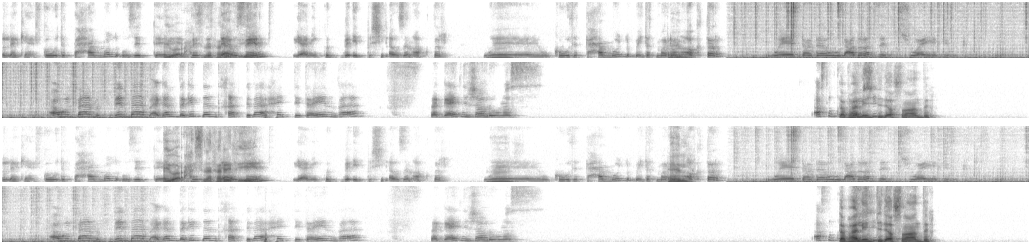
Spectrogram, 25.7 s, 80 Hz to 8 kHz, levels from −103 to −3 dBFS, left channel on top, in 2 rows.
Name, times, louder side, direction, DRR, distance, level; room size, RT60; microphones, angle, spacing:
voice 1, 0.0-3.3 3.6-5.6 6.0-9.0 9.6-12.0 13.4-17.3 18.2-19.3 23.0-23.8, left 3 dB, 40° left, 0.6 m, -42 dB
voice 2, 2.5-3.2 6.1-6.4 8.3-8.6 23.3-24.5, right 7 dB, 75° right, 0.3 m, -31 dB
sound 1, 9.1-14.8, left 3 dB, 80° left, 1.0 m, -44 dB
8.3 x 6.1 x 3.4 m
head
